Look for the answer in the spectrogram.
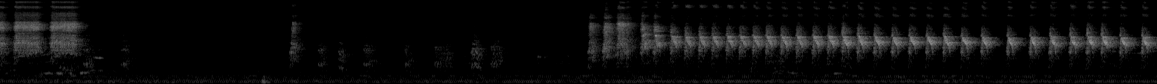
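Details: Singing female Javan brown-cheeked bulbul meant to provoke males: a harsh opening burst, scattered soft clicks during a quiet stretch, then a long, accelerating series of bright, sharp chirps.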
